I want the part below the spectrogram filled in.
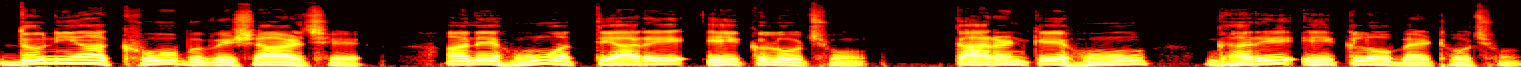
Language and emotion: Gujarati, sad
